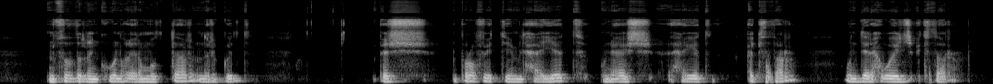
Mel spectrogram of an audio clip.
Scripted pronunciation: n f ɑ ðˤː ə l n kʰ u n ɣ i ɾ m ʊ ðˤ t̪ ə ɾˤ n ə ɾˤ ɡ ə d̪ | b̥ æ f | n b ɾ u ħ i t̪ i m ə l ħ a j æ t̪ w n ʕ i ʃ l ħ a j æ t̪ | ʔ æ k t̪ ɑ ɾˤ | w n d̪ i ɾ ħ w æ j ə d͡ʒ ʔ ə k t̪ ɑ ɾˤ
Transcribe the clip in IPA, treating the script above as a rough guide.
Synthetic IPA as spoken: n f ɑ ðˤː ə l n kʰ u n ɣ i ɾ m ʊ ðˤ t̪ ɑ ɾˤ n ə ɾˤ ɡ ə d̪ | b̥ æ ʃ | n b ɾ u f i t̪ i m ə l ħ a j æ t̪ w n ʕ i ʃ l ħ a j æ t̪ | ʔ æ k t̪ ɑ ɾˤ | w n d̪ i ɾ ħ w æ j ə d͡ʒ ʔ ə k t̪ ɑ ɾˤ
